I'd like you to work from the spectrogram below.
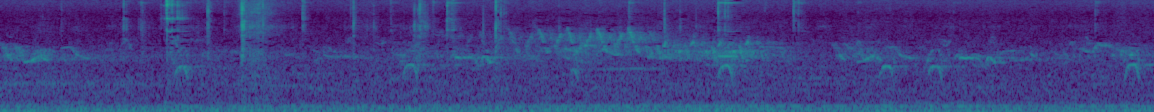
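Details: A nesting purple martin pair, a subadult one-year-old male and his mate, returning to roost in their martin house at dusk after a day of feeding. They give soft, gurgling, overlapping chirps over a steady low rumble.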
